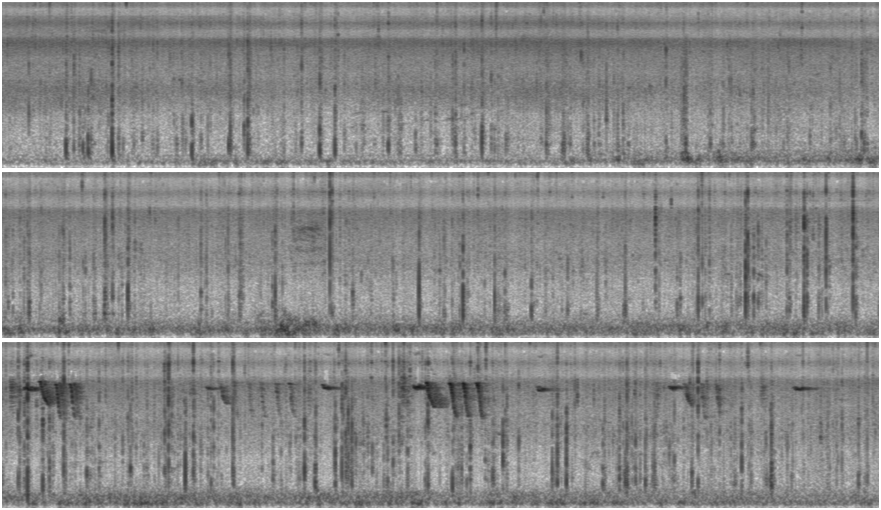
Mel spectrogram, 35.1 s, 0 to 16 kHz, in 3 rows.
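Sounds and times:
rain hissing: 0:00.0 - 0:35.0
water drips tapping: 0:00.2 - 0:35.0
bird chirping: 0:23.5 - 0:24.5, 0:28.7 - 0:30.9, 0:32.0 - 0:33.1.

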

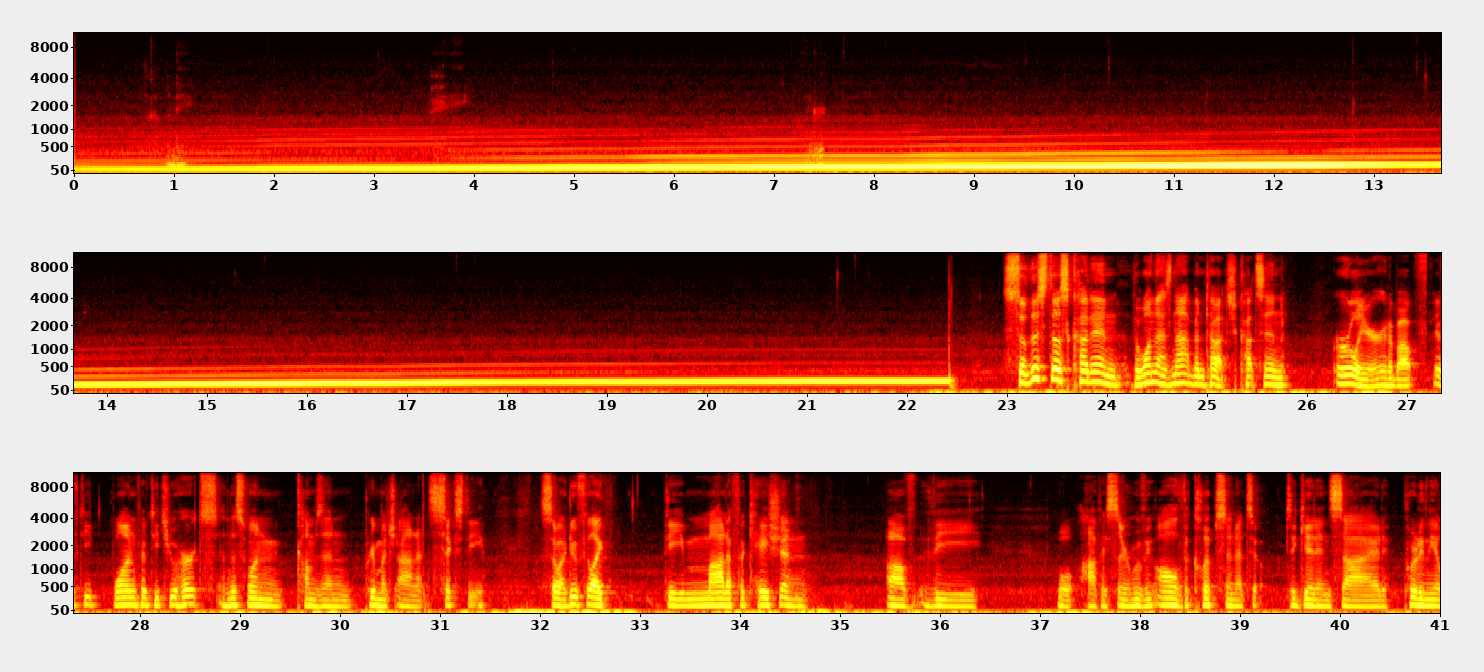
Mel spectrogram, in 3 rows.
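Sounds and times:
sine tone rising in pitch: 0:00.0 - 0:22.5.

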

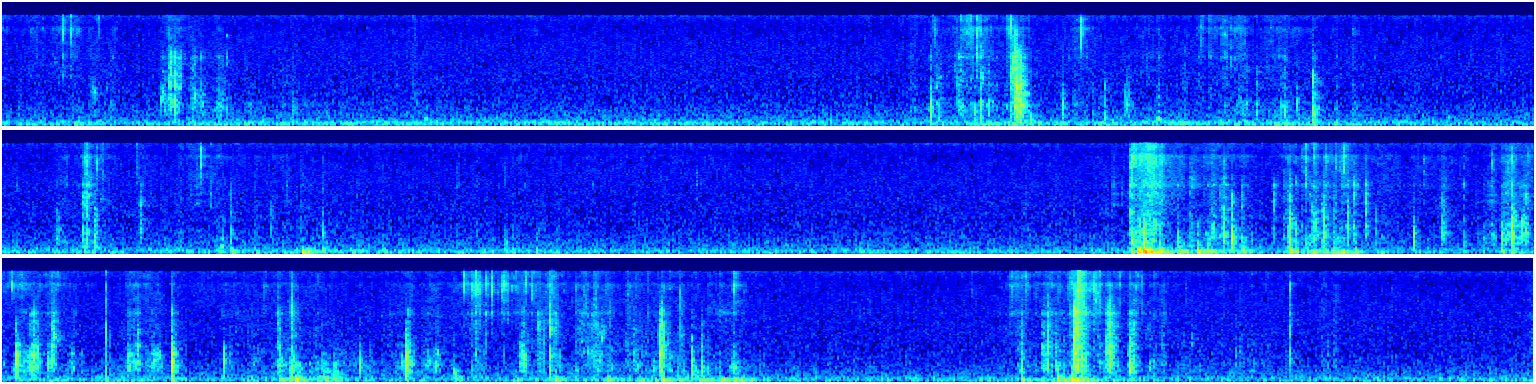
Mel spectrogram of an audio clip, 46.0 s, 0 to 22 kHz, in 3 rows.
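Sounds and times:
kitten scuffling with plush toy: 0:00.0 - 0:03.1, 0:09.0 - 0:13.6, 0:15.8 - 0:19.0, 0:26.4 - 0:38.2, 0:40.6 - 0:44.1.

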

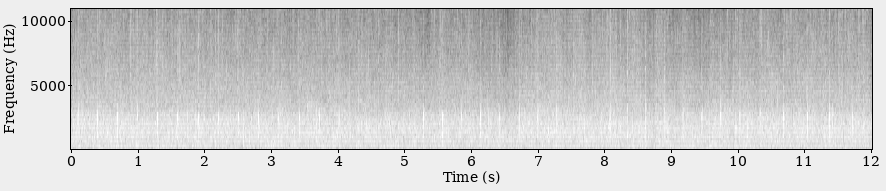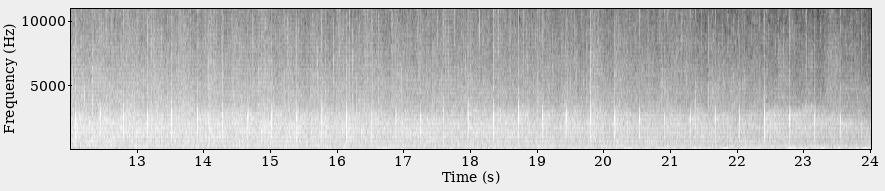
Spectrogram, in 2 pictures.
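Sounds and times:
audience clapping in rhythm: 0:00.0 - 0:24.0.

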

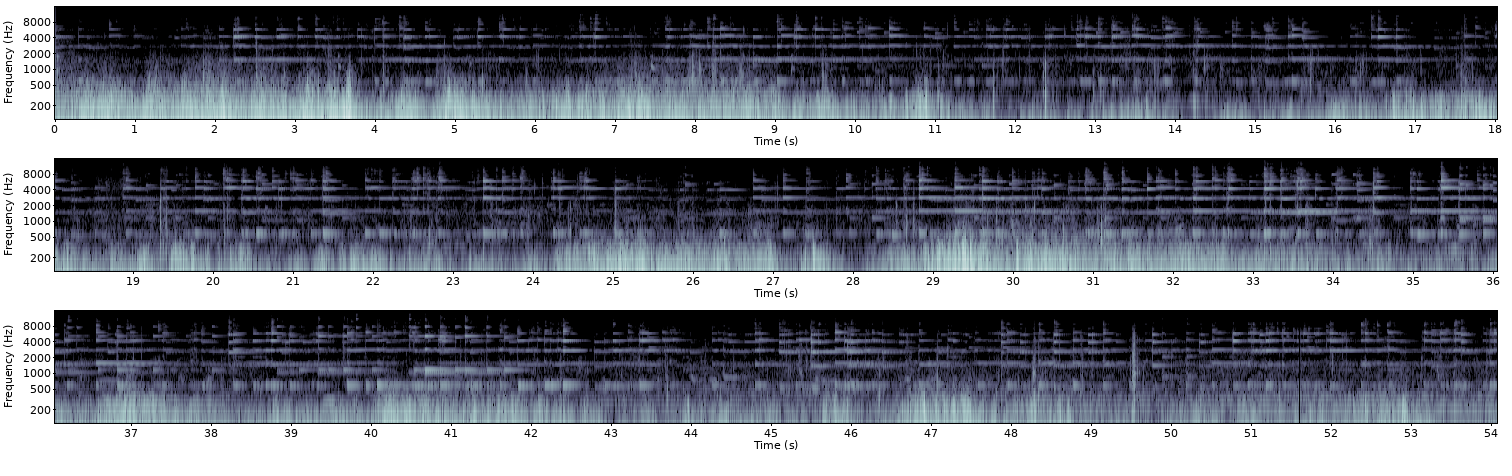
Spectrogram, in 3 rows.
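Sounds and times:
cowbells clanking: 0:00.0 - 0:54.0
wind on microphone: 0:00.0 - 0:54.0.

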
